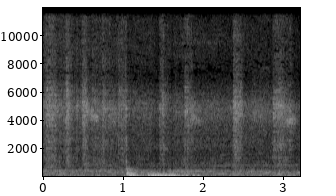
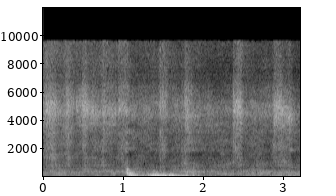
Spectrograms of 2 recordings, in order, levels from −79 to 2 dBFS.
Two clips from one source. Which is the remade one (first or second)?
second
